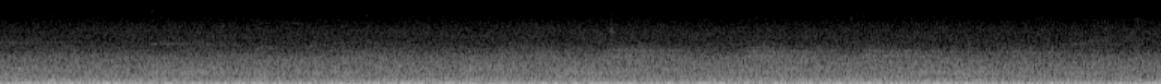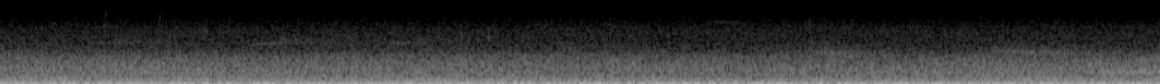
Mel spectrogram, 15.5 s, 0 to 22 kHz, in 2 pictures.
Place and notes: dale, Piramida, Slovenia - distant crowd of spectators
far away football match, crows and a variety of forest's small voices, young spring
Vzhodna Slovenija, Slovenija, 6 March 2013, 17:37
